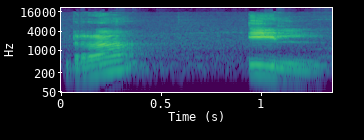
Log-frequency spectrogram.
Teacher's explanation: La A y la I son vocales que han sido separadas y forman sílabas distintas. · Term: hiato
